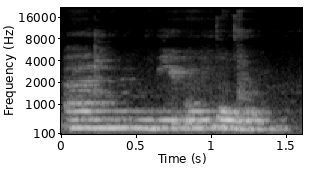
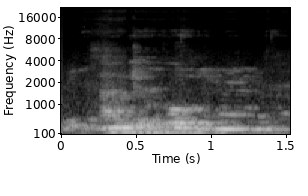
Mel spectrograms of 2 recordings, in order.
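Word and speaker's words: أنبئهم: Ambiuhum. Kenapa bukan anbiuhum? Karena nun sukunnya itu bertemu dengan huruf ba. Jadi bunyinya itu berubah.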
